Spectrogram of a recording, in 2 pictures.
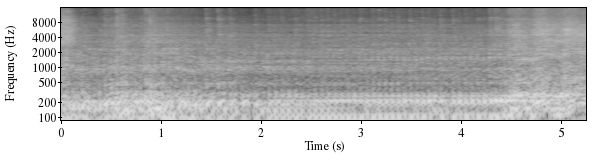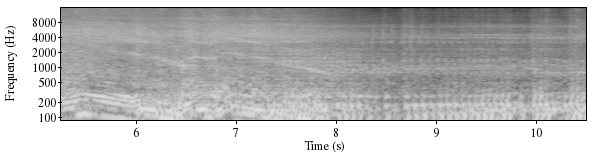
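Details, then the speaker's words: Honda CG 125 after replacing faulty tappet rods (not cam or piston as another mechanic claimed): even single-cylinder beat that revs cleanly and settles, no ticking or clatter; noise fixed. "आपने कहा केम के काम होगा, पिस्टन का काम होगा, ये डले आपके नए। आवाज़ सुन रहे माशाल्लाह। ओके होगी माशाल्लाह।"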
